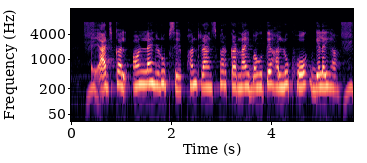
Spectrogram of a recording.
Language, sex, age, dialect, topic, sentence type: Magahi, female, 46-50, Western, banking, statement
